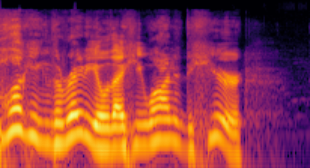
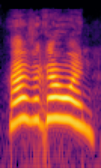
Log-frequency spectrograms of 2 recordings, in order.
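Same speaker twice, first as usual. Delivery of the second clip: high-pitched wife voice; 4 dB louder than usual. Acted. Acted phone call with wife.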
